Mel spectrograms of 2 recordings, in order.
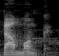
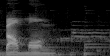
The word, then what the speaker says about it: Balmung: Because sometimes they deliver it as Balmunk, but it's Balmung.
